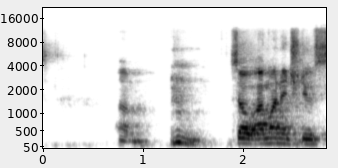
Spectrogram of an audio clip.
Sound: clears throat

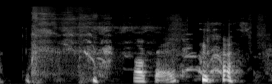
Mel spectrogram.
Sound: laughing

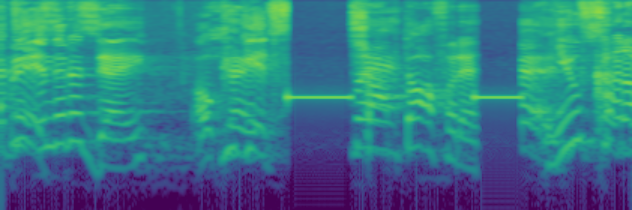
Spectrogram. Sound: beep

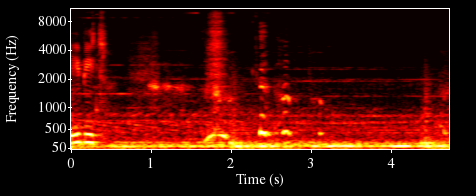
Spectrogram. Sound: sobbing

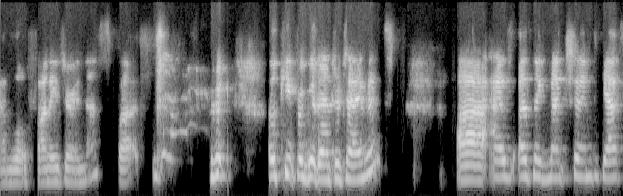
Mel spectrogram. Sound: chuckles

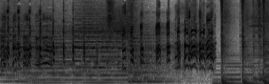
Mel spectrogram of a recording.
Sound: laughter

